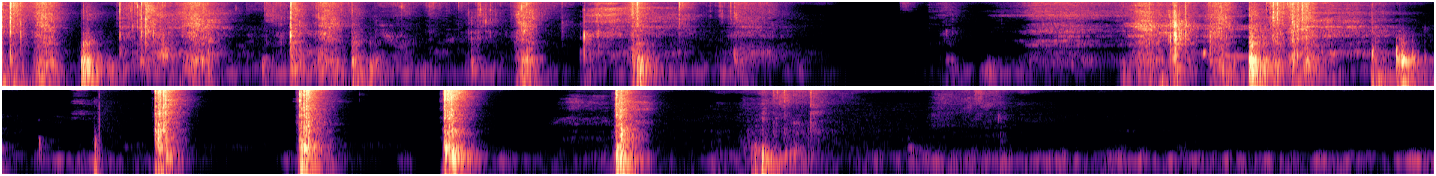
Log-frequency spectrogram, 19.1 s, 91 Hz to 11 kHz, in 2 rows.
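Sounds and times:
slime crackling: 0:00.0 - 0:05.0.

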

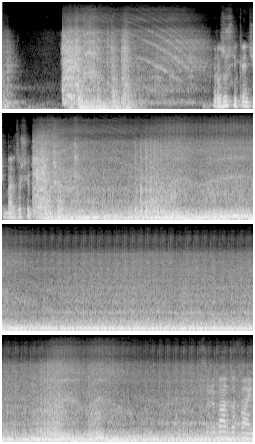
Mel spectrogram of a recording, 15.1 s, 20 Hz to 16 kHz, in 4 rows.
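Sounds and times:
motorcycle engine running: 0:04.5 - 0:15.0.

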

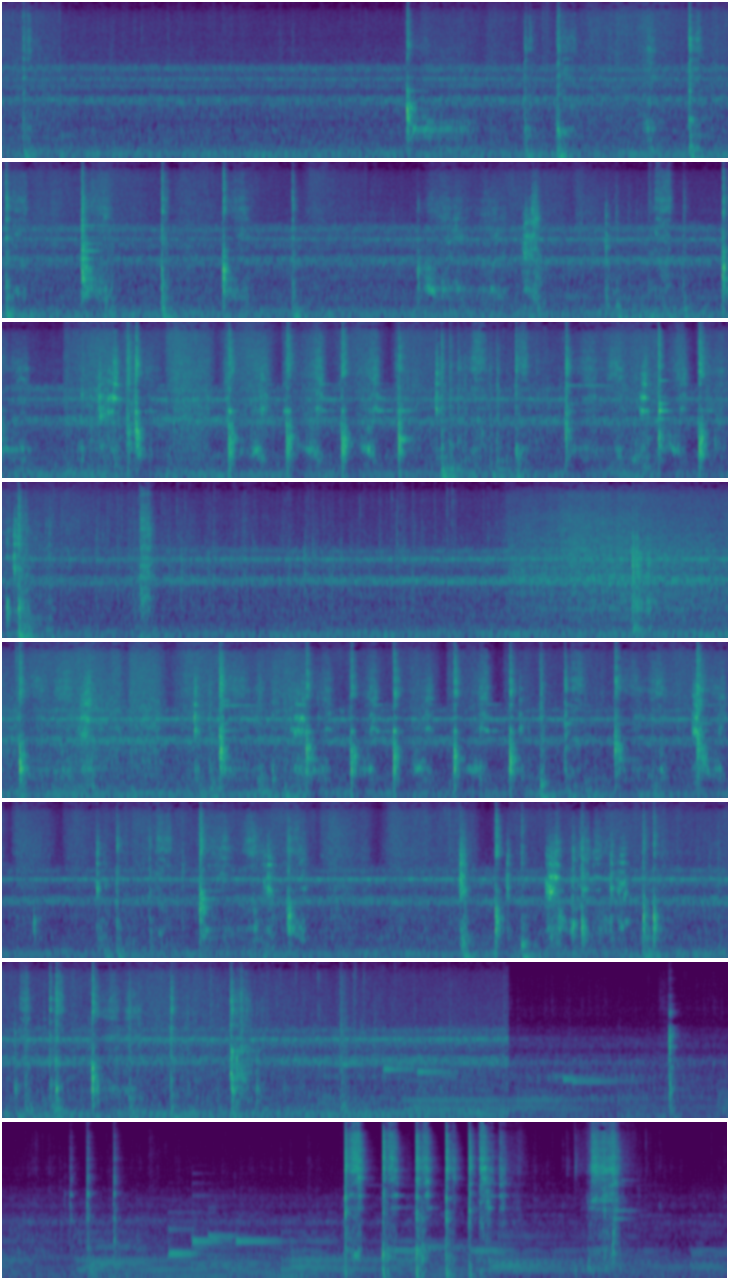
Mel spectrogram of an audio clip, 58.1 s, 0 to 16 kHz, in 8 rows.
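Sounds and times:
food sizzling: 0:00.0 - 0:49.6, 0:53.7 - 0:57.7
metal ladle clanking on wok: 0:54.3 - 0:56.0, 0:56.6 - 0:57.2.

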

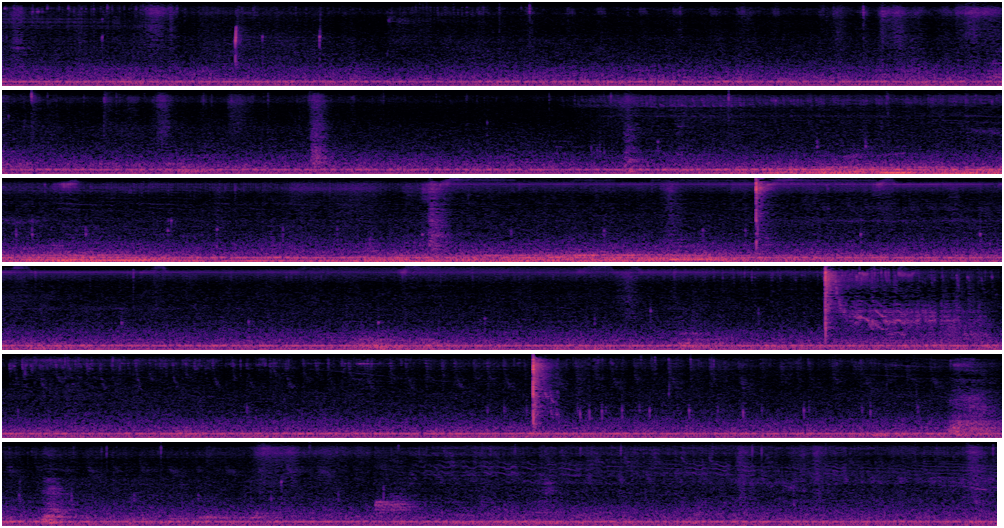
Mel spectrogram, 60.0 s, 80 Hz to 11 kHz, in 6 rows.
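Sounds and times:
faint ticks: 0:00.0 - 0:06.9, 0:14.6 - 0:38.4, 0:39.4 - 0:53.9
low rumbling hum: 0:00.0 - 0:59.9
sharp snap: 0:27.4 - 0:27.8, 0:38.2 - 0:39.9, 0:45.3 - 0:45.9.

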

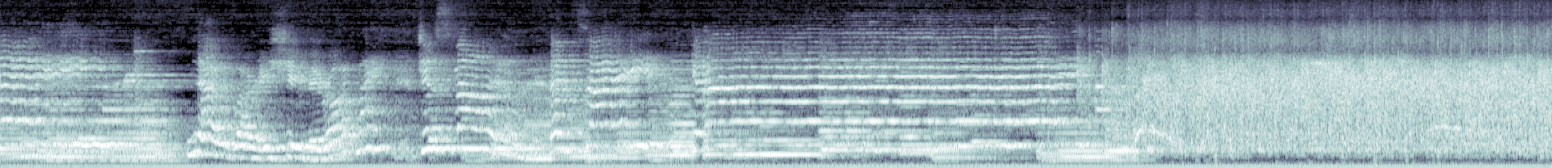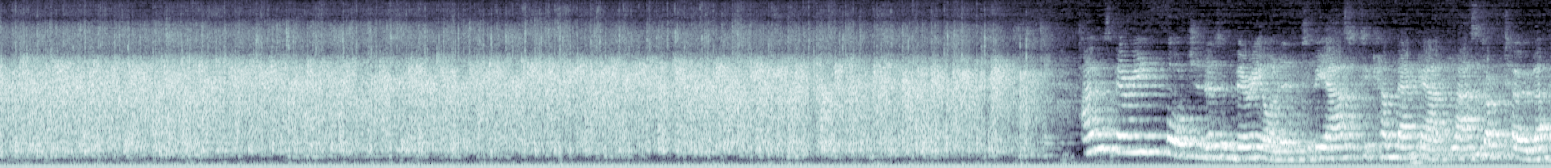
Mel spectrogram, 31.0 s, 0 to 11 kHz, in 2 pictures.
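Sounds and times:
music accompaniment note: 0:05.0 - 0:11.7
audience applauding: 0:10.4 - 0:26.3.

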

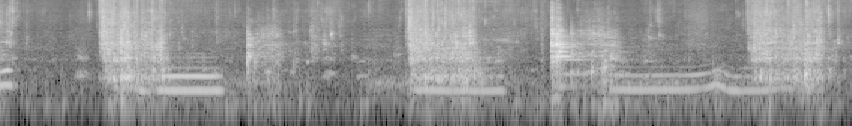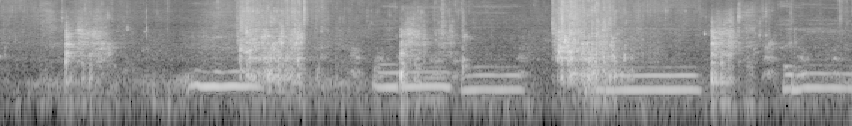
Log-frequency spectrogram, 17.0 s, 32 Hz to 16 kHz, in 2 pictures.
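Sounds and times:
water pouring into metal vessels: 0:00.9 - 0:17.0
low steady tone: 0:14.7 - 0:15.6.

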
